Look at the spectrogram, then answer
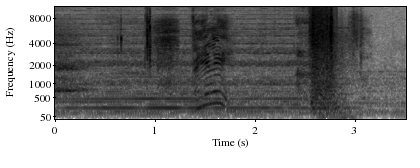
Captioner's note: speaking german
